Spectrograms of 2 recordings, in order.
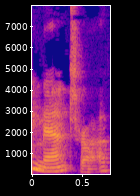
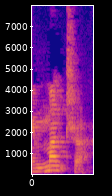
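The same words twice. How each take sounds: First: Mantra with a flat "a" as in man; "mantra" with an open front "a" in the first syllable; Australian pronunciation. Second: Mantra said "MUN-tra"; "mantra" with a short "uh" in the first syllable; Sanskrit pronunciation. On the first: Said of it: "that's how we would say it in Australia". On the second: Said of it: "in Sanskrit you would say mantra". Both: Shown as a demonstration.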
